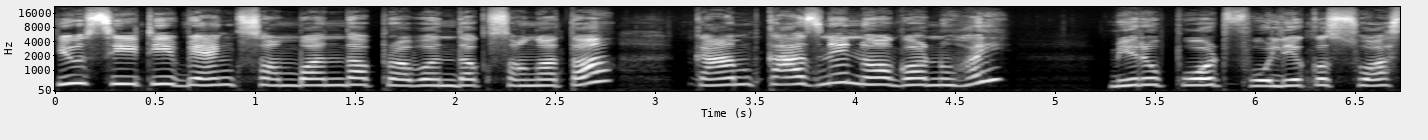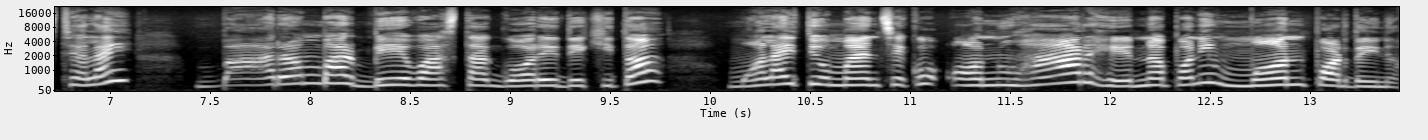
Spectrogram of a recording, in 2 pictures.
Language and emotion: Nepali, disgusted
